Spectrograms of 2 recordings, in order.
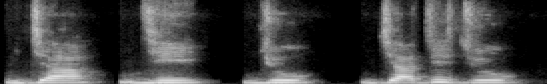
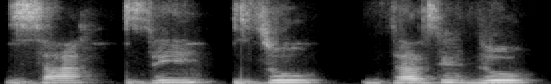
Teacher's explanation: জিম জিব্বার মাঝখান তালুর সঙ্গে লাগিয়ে, যা জিব্বার আগা সামনের নিচের দাঁতের একটু আগার সঙ্গে লাগিয়ে। জিম পাতলা মজবুত, আর যা পাতলা, আর সেটা হবে মৌমাছির আওয়াজ।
